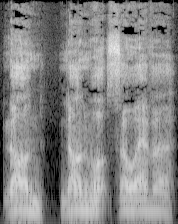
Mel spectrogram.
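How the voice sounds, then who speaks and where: The host putting on a low, slow, deadpan voice for a toy contestant. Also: gravelly, slightly rough, no echo, clean studio sound, full character voice.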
